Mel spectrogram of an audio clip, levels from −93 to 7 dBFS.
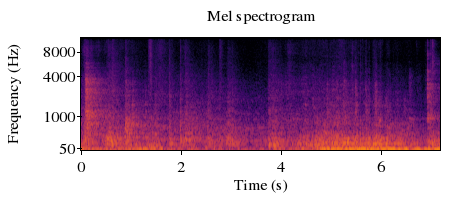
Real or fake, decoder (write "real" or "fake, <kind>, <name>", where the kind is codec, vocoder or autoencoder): real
